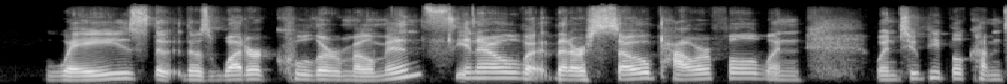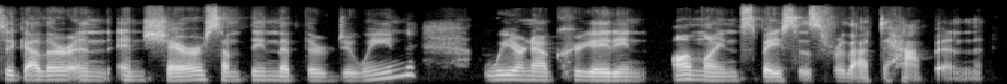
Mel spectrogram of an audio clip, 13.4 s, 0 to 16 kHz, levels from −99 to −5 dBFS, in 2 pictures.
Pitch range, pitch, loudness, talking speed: 135-175 Hz, 150 Hz, -22 LUFS, 160 wpm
